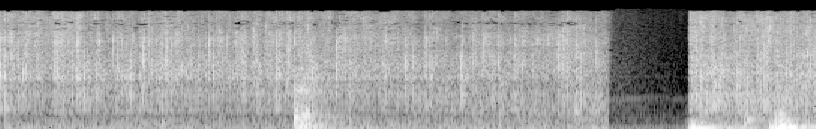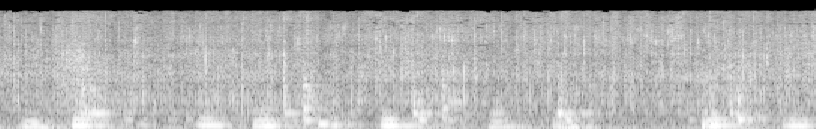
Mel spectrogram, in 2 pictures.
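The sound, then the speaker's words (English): Chicken sizzles loudly and steadily in a hot pan. The crackle cuts out for a brief moment and then resumes with scattered clinks and scrapes, as if the pieces are being stirred. No one speaks. “This chicken smells good.”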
